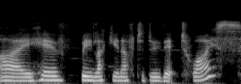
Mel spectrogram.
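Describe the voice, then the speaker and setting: A fairly low-pitched woman with a New Zealand accent, fairly even intonation and a dry, close sound with no echo. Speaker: webinar host, local history society committee member. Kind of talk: online presentation. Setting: video call. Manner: casual, frequent um fillers.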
